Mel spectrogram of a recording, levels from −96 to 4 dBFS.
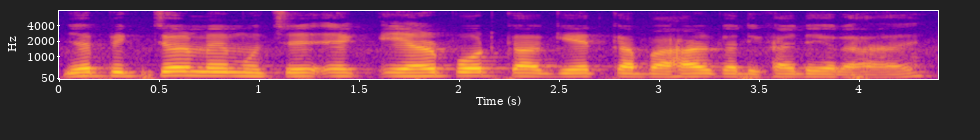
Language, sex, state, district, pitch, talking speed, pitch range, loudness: Hindi, male, Arunachal Pradesh, Lower Dibang Valley, 150 Hz, 205 wpm, 135-155 Hz, -15 LUFS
